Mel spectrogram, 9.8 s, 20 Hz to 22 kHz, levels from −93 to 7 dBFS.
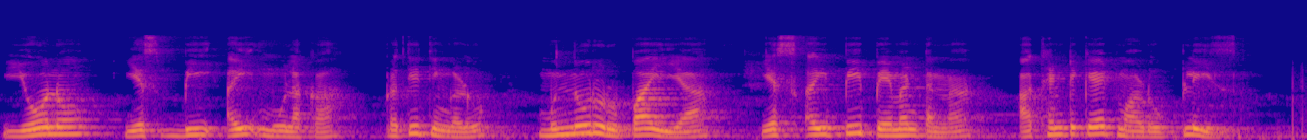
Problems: none marked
